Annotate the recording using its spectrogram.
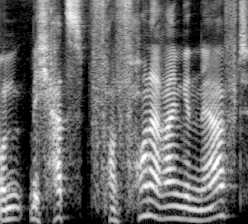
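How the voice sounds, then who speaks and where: A man talks with ordinary pitch variation. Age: 50s. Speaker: podcast host and bike commuter. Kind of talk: casual interview. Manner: hesitant with many fillers.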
